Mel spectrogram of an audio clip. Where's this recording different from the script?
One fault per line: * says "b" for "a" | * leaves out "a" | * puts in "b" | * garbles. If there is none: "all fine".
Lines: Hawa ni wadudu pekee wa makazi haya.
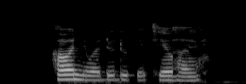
* leaves out "wa makazi"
